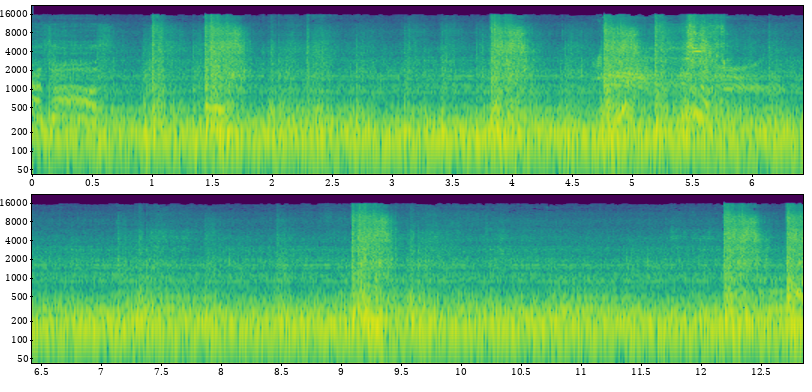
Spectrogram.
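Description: A handgun fires a series of shots.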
